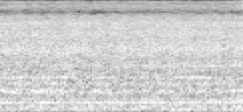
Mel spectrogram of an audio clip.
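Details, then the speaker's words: Commercial refrigerator compressor with power applied: only a steady electrical hum with a faint tone, and no compressor running or vibration. The compressor piston is seized and the compressor needs replacing. "So we have power but the compressor is not running. The piston is seized. So, we need a new compressor."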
